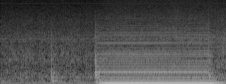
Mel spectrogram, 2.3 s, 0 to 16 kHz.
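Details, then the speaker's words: Heathkit AA-100 amplifier after rebuild with new caps and bias board, signal-injection test at last right-channel preamp stage: steady clean mains hum from right speaker, confirming power amp, transformers and later circuits work. "okay that's good so we know that everything from the power amplifier through the Transformers all the circuits everything up to here is working correctly"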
